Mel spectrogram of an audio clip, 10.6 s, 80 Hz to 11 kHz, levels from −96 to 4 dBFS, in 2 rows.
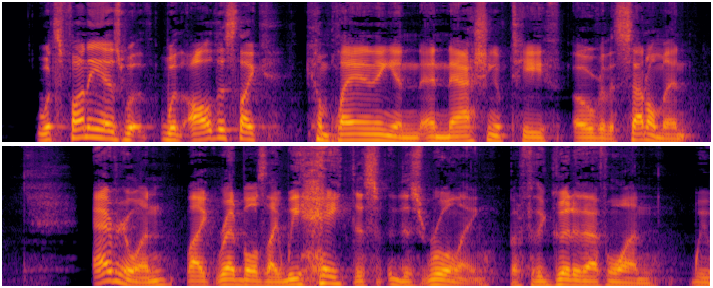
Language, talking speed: English, 190 wpm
